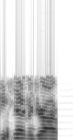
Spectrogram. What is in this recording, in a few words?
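Police Spec Ops Tac, radio; Raleigh; wake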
